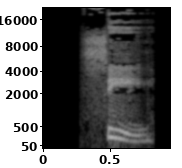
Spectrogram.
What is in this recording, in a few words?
"see", english spelling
